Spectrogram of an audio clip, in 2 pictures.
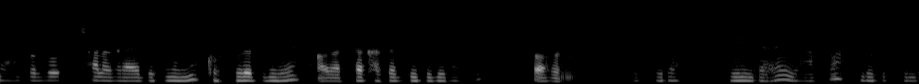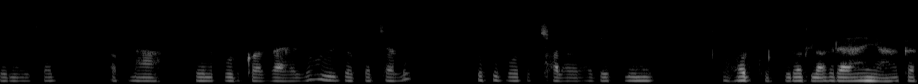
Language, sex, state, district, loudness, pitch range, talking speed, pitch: Hindi, female, Bihar, Purnia, -42 LUFS, 160-175 Hz, 190 wpm, 170 Hz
